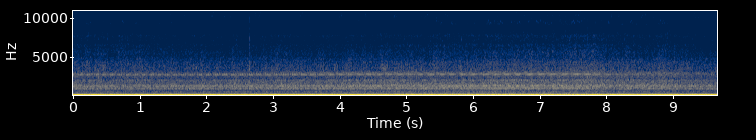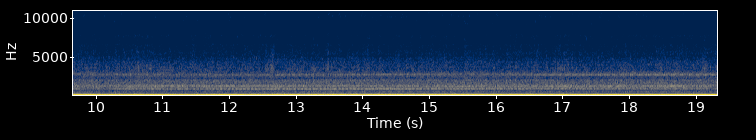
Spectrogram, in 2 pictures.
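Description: Yamaha FJR1300 motorcycle's inline-four engine running steadily at cruising speed, with a slight drop in pitch about halfway through.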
